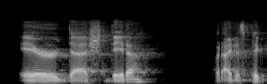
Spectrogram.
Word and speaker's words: AIRR: kind of awkward but the pronunciation of error that's kind of good so I think we should have Community consensus that is pronounced air it be the open air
